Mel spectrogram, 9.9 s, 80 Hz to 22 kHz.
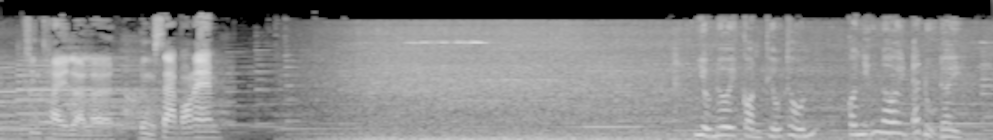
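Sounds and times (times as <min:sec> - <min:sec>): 
speech: 0:00.3 - 0:02.3, 0:06.9 - 0:09.7
dense street traffic of cars, buses and trucks: 0:02.8 - 0:09.9.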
